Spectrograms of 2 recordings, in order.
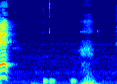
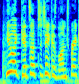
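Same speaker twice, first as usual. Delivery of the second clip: ordinary delivery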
